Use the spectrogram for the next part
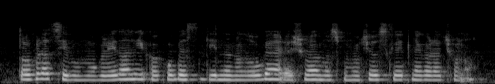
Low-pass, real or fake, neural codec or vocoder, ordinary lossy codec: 7.2 kHz; fake; codec, 16 kHz, 16 kbps, FreqCodec, smaller model; Opus, 24 kbps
